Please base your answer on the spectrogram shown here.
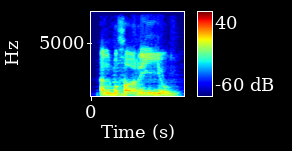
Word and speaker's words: Al-Bukhari: Ingat, Al-Bukhari itu nisbah ya Al-Bukhariu. Jangan menggunakan sukun, meskipun diperbolehkan saat berhenti.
